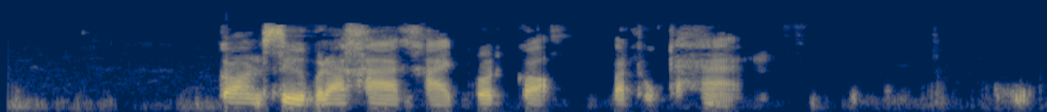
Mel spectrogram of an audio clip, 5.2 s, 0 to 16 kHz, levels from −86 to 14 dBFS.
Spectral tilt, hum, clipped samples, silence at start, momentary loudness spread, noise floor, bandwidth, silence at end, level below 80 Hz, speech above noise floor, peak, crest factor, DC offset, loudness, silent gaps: -1.5 dB/octave; none; under 0.1%; 0.05 s; 12 LU; -60 dBFS; 8 kHz; 0.1 s; -64 dBFS; 43 dB; 0 dBFS; 20 dB; under 0.1%; -17 LUFS; none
